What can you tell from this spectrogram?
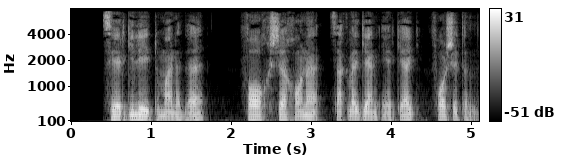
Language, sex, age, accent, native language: Uzbek, male, 18-24, Buxoro, Uzbek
